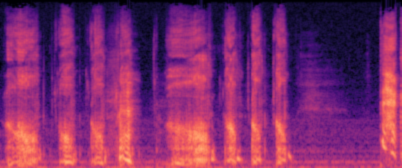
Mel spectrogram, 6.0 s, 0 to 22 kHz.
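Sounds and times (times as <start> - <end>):
voice imitating raccoons eating dog food outside a tent: 0.0 - 4.5
speech: 1.8 - 2.0.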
